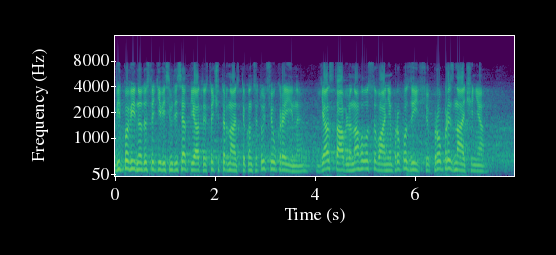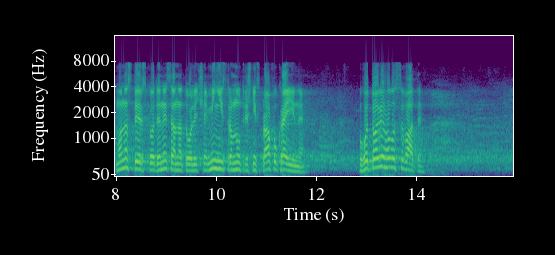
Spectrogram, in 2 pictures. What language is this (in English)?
Ukrainian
